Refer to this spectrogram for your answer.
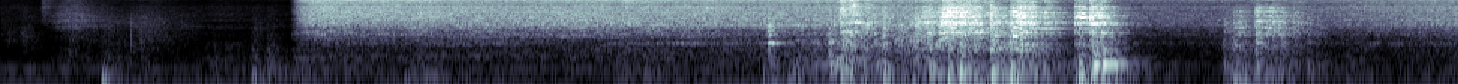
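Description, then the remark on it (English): A faucet starts running after a quiet moment, a steady hiss of water into a sink, with a few louder splashes and clattering bursts as a person washes dishes underneath. “But in the midst of me talking to y'all, I'm gonna be washing dishes. So if you hear noise, that's why.”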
